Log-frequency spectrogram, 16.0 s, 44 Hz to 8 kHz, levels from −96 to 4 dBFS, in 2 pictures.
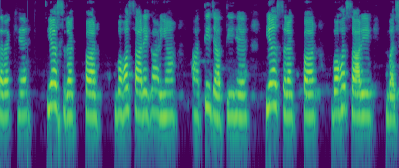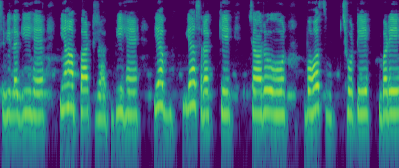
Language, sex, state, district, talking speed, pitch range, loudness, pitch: Hindi, female, Bihar, Saran, 125 wpm, 220-270 Hz, -17 LUFS, 235 Hz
